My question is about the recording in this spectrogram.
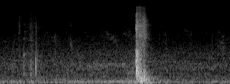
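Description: A single sharp knock about one and a half seconds in, over a low steady hum inside a vehicle cabin.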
